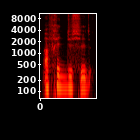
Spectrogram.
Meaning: South Africa (a country in Southern Africa)
- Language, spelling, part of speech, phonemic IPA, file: French, Afrique du Sud, proper noun, /a.fʁik dy syd/, Fr-Afrique du Sud.ogg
